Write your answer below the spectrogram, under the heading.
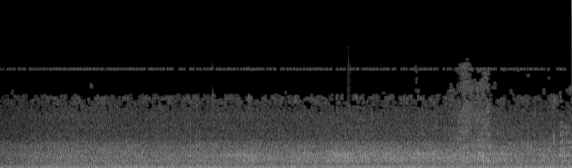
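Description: Steady cabin noise of a car idling: a low engine rumble under an even hiss.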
